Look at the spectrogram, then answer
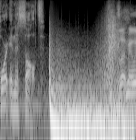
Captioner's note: boom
